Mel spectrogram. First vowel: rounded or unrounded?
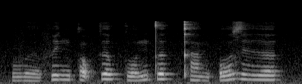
unrounded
